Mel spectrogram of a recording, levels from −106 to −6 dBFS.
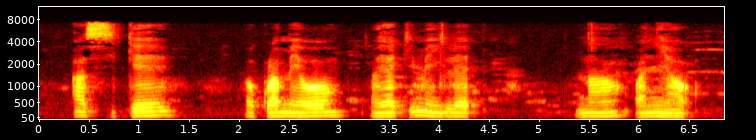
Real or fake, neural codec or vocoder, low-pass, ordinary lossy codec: real; none; 7.2 kHz; MP3, 48 kbps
